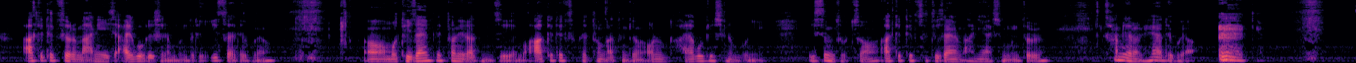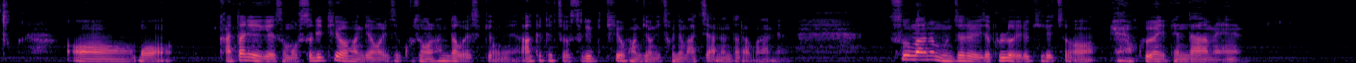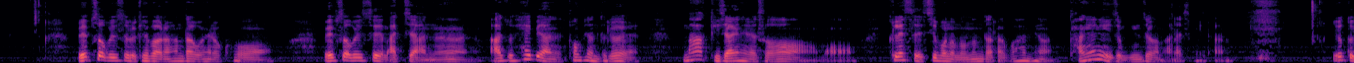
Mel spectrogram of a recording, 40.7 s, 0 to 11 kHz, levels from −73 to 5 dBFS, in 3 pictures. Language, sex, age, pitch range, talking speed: English, male, 20-39, 120-145 Hz, 120 wpm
